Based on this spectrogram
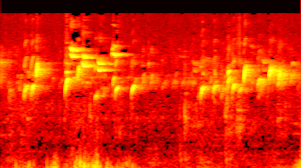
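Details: Goldfinch batbata and setsata singing, meant to set off a goldfinch's song. Sweet twittering and a run of rising, slurred notes play over low bumping noises in the first second.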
